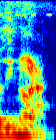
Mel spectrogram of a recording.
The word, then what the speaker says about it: Dinora: Entonces, en este caso es grave la palabra Dinora, acento en la penúltima cita. Bueno, Dinora, entonces la pregunta 10, vamos a leerla entre los dos.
